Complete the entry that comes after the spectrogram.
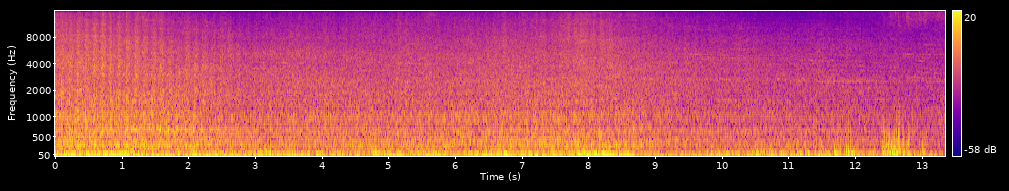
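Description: Freight train of autorack cars rolling past on the rails, a steady heavy rumble of wheels on track. The deep rumble drops off about two-thirds of the way through as the cars draw away.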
